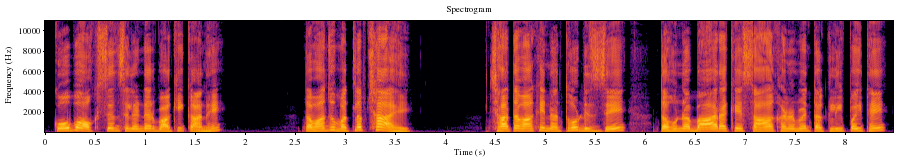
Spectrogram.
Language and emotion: Sindhi, angry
